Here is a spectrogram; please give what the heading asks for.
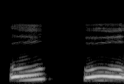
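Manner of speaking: high, loud उ with rounded lips; rounded oo demo. Shown as a demonstration. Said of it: "होठ गोल हो जाते हैं". (होठ गोल करके ऊँचा उ)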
